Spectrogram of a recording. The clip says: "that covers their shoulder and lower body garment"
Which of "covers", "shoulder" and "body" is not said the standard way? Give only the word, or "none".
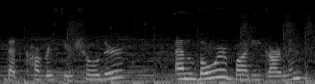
none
